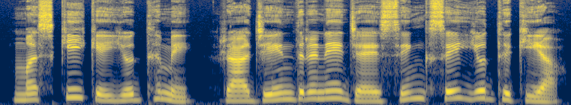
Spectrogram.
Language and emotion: Hindi, neutral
